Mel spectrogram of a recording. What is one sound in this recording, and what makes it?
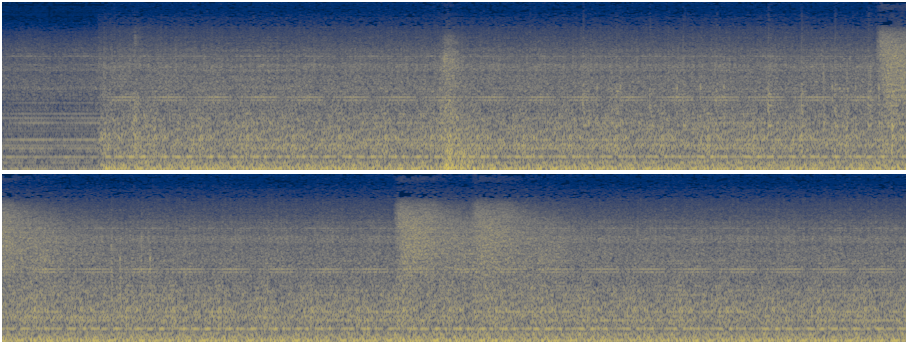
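A large machine hums steadily.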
